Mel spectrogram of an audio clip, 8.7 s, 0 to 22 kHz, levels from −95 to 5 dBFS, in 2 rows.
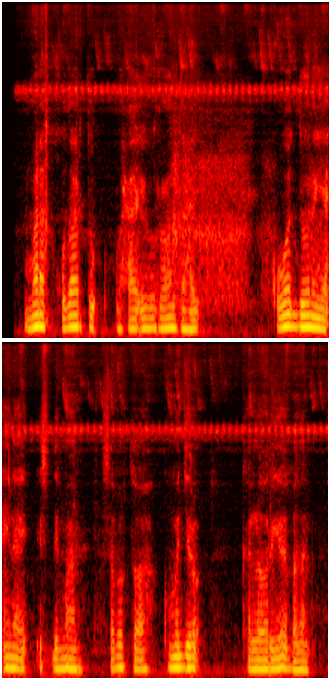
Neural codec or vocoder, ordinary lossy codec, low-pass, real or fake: vocoder, 44.1 kHz, 128 mel bands, Pupu-Vocoder; none; none; fake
